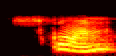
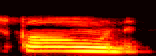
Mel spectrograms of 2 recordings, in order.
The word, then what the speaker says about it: scone: be pronounced one way claiming the original scottish is with a long o as in toast so instead of saying scone you can say scone so um they said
